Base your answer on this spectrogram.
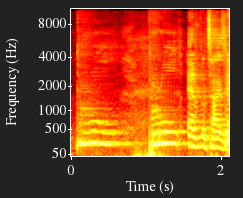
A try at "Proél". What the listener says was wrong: No, Proél. the accent on the E. I'm glad you said that, but it's Proél.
